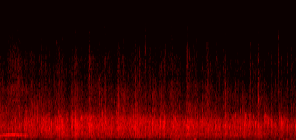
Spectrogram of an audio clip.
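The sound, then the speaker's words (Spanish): Sustained applause from a church audience giving applause to the Lord, a dense, steady wash of many hands clapping for about six seconds, with faint tonal hum underneath and no clear speech. “Alguien que lo reciba y le dé un aplauso al Señor.”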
